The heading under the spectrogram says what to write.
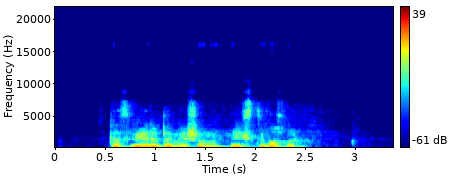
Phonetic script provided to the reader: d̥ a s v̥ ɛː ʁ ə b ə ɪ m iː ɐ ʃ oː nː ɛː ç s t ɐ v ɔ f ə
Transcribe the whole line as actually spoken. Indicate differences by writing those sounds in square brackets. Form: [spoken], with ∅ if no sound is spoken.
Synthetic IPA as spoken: d̥ a s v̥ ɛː ʁ ə b [a] ɪ m iː ɐ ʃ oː nː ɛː ç s t [ə] v ɔ [χ] ə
